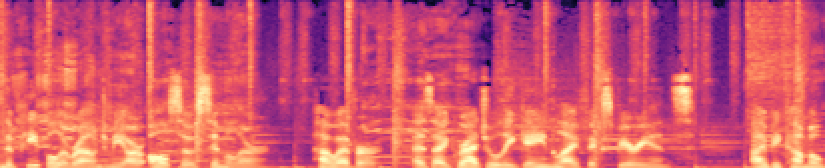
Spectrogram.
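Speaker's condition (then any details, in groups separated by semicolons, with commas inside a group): No condition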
